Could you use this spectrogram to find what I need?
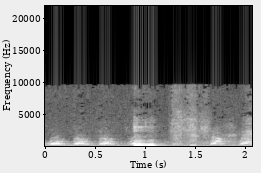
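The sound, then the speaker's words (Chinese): Dog barking in a quick run of short, mid-pitched barks, with one louder, deeper and longer bark near the middle, then a few more short barks; no voices. “狗吠得咁紧要”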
